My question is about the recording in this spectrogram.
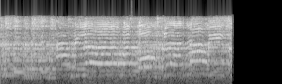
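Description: Complan advertising jingle: music with sung, held notes, cutting off suddenly about three and a half seconds in.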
